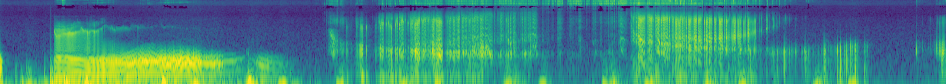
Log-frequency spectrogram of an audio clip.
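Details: Woman's stomach growling recorded while sleeping: drawn-out tonal gurgle followed by rumbling and bubbling abdominal noises; ordinary borborygmi.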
